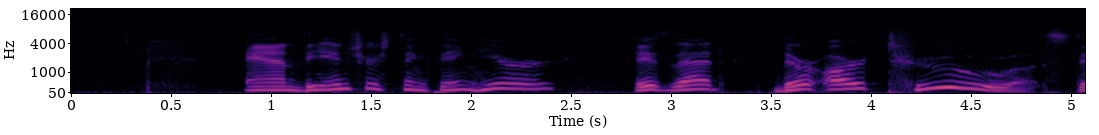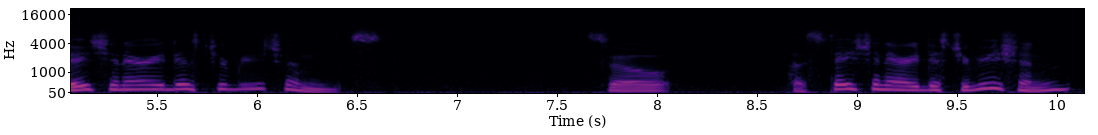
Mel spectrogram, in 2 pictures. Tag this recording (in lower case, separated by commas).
narration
